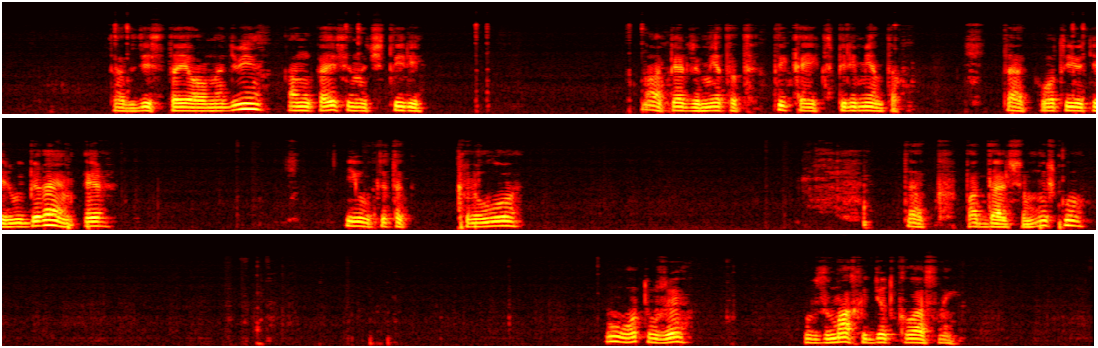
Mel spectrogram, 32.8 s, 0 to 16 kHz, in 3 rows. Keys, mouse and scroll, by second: 3.3 click, 4.6 click, 7.6 middle click, 10.6 click, 11.5 r, 14.4 click, 15.5 r, 21.3 r, 24.5 middle click, 25.5 r.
